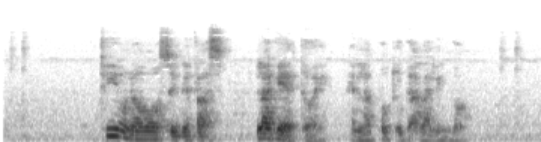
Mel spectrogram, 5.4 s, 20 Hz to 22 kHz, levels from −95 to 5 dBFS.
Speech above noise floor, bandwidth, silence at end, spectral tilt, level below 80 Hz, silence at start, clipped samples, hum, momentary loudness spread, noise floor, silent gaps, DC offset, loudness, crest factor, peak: 37 dB; 9.4 kHz; 0.8 s; -6.5 dB/octave; -52 dBFS; 1 s; under 0.1%; none; 20 LU; -61 dBFS; none; under 0.1%; -25 LUFS; 20 dB; -8 dBFS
